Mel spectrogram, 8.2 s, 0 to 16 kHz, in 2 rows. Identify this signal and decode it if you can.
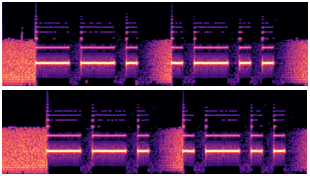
Morse code, heard as a keyed tone, about 8 wpm, 1020 Hz. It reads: GL GL
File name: germany / mx / GL-D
